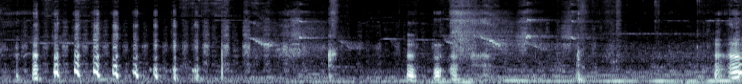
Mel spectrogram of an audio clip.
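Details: A pet dog named TiTi panting in quick, breathy bursts, about ten short pulses in the first two seconds, then quieter, irregular breaths under a background of Spanish speech and faint music.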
